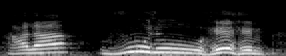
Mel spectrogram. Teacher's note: دونوں جگہ ہا ہدئی ہے، ہا ہدئی جو سینے کی طرف، جس کا مخرج ہے اقصائے حلق، اقصائے حلق، हल्का वो हिस्सा जो सीने की तरफ से है।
